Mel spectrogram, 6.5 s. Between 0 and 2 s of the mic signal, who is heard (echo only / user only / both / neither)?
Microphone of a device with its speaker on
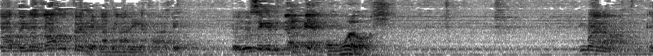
echo only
